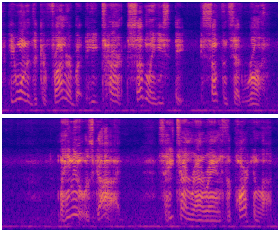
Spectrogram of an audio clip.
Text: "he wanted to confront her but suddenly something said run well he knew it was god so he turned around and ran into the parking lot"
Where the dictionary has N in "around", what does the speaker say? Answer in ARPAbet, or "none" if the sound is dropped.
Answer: none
